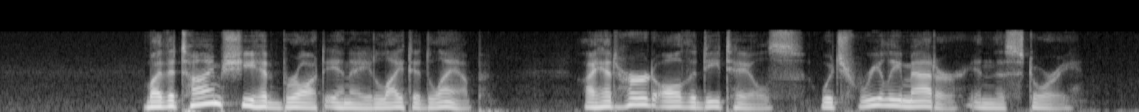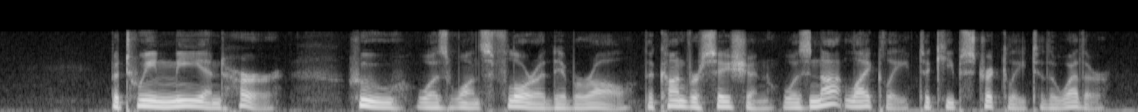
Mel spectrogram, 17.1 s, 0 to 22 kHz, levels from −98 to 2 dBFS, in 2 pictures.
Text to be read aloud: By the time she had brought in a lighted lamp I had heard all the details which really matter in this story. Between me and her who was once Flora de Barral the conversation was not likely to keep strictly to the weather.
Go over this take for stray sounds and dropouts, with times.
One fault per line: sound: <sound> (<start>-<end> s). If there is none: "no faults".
no faults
